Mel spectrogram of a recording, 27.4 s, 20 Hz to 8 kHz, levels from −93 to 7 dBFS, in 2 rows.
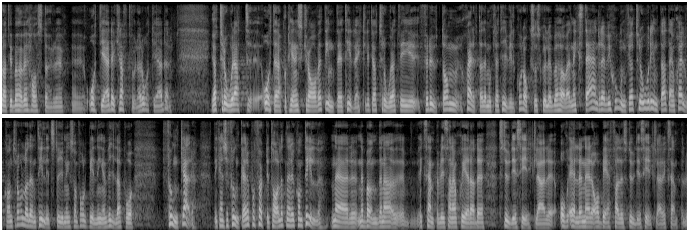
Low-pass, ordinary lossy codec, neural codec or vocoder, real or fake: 7.2 kHz; none; none; real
